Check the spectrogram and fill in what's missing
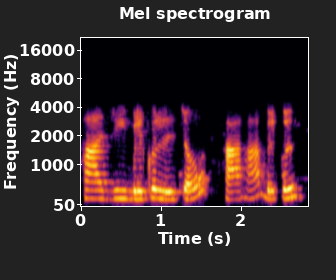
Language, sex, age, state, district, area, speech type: Sindhi, female, 45-60, Gujarat, Kutch, urban, conversation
